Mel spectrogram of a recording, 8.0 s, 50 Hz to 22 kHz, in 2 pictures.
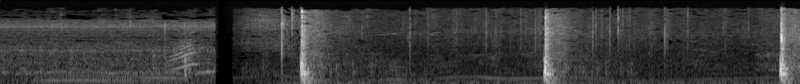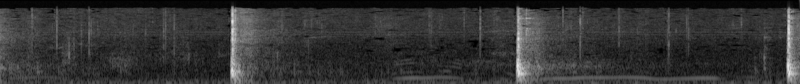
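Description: An axe chopping into a dead log: six sharp strikes, about one every 1.2 seconds, starting about a second and a half in.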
